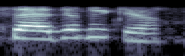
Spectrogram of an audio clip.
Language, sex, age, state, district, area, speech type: Hindi, female, 18-30, Uttar Pradesh, Azamgarh, urban, conversation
